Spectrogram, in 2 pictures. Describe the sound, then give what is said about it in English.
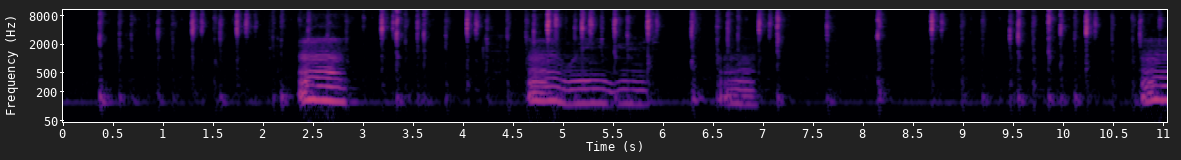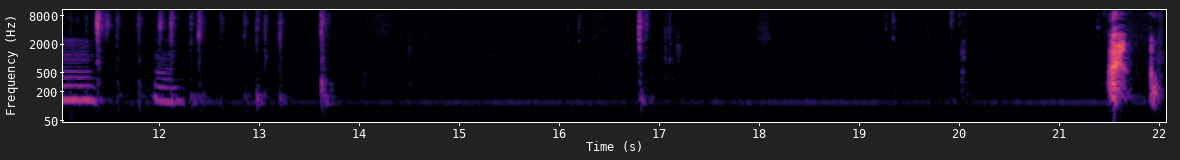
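Typing a message on a computer keyboard: many quiet key clicks in irregular bursts, with a voice speaking briefly at times and a sharper click at the end. “Hang on, let me type this message here.”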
